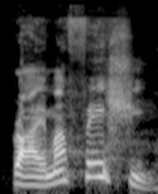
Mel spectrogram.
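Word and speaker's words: prima facie: s h e e the received pronunciation of this word is prima fi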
